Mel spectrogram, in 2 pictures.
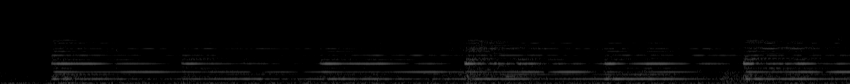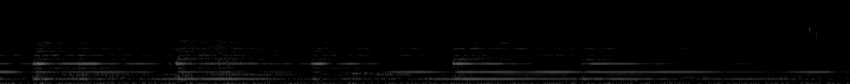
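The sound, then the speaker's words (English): A church's communion of saints bell, inscribed "Come, for all things are ready," rings steadily to signal the Lord's Supper, its strokes repeating in an even rhythm with long, sustained overtones that hum and overlap between each strike. “So today we ring the communion of saints bell. Listen, can you hear it?”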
